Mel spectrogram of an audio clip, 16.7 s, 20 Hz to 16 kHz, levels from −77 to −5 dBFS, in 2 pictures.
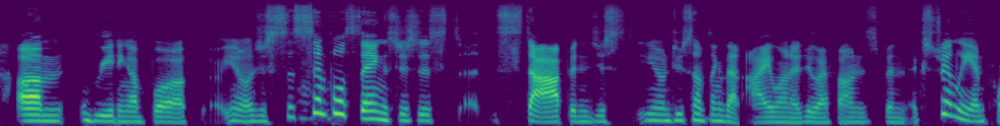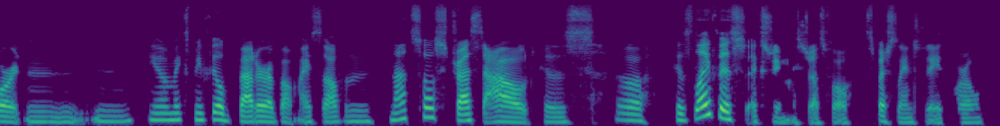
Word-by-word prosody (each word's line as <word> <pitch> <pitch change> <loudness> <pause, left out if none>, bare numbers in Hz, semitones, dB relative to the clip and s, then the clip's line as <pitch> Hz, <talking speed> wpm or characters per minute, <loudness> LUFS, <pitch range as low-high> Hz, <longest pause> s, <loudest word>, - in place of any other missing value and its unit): um, 175 -1 +10 0.2
reading 160 -5 -1
a 150 - +1
book, 145 -1 0 0.2
uh, - - -16
you 180 - -6
know, 155 -2 -2
it's 165 +1 -4
just 160 - -5
the 290 - -5
simple 375 +8 +4
things 230 - +5
to 185 -2 -3
just, 180 -1 -7
uh, - - -14
stop 150 +2 +6
and 155 -1 -4
just, 160 -1 -10
you 190 0 -5
know, 180 - -1
do 185 +1 -3
something 180 -3 -2
that 155 - +1
I 140 +1 +2
wanna 140 -2 -3
do, 145 -1 -4
I 135 - -1
found 140 0 -5
it's 140 +1 -15
been 140 -2 -9
extremely 335 - +1
important, 150 -3 -5
and 155 +2 -11
you 200 -2 -6
know, 195 - -3
it - - -4
makes 200 0 -6
me 200 - -4
feel 200 0 0
better 155 0 +2
about 135 -1 -6
myself 145 +1 -6
and 155 0 -10
not 210 +4 -4
so 280 - -1
stressed 185 -7 -1
out, 145 -3 +1
'cause, 140 -4 -11 0.2
ugh, 185 -2 -3 0.2
'cause 190 -2 -6
life 310 +8 +5
is 215 - +3
extremely 140 -6 -8
stressful, 115 +2 -8
especially 155 -5 -6
in 130 - -9
today's 125 0 -10
world. 130 +1 -9
160 Hz, 210 wpm, -26 LUFS, 145-190 Hz, 0.2 s, um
